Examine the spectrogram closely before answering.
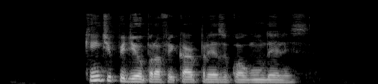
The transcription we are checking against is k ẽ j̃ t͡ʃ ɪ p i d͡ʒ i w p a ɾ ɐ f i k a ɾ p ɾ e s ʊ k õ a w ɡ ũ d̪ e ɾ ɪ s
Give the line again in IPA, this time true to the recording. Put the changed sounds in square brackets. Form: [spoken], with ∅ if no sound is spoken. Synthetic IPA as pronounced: k ẽ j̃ t͡ʃ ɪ p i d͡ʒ i w p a ɾ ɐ f i k a ɾ p ɾ e [z] ʊ k õ a w ɡ ũ d̪ e [l] ɪ s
